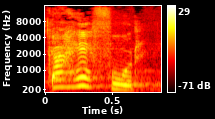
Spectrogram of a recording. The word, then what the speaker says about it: Carrefour: Em francês, a gente come esse E, tá? E o R é arranhado. Então fica Carrefour, Carrefour. Você não vai pronunciar o E no meio da palavra, porque ele não tem acento, não tem nada. A gente chama ele de E pelado, então vamos fazer ele desaparecer.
